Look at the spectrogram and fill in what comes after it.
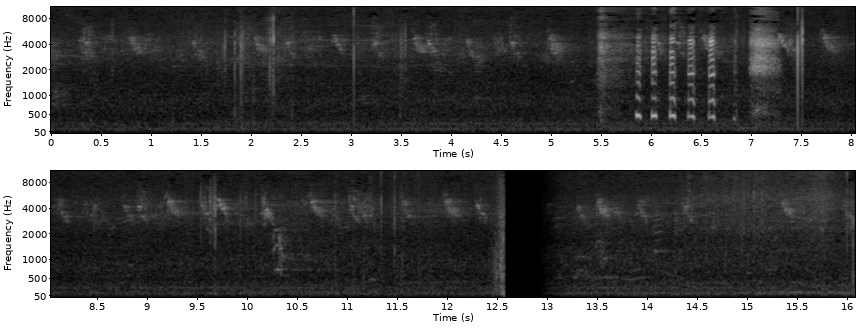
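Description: Small birds chirping steadily. About six seconds in, a large bird in the pen gives a loud, rapid series of about six honking calls, then one harsher squawk. The sound cuts out for a moment near the end.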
